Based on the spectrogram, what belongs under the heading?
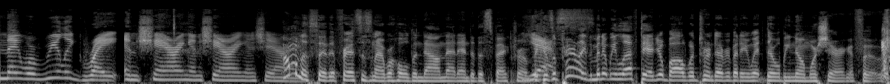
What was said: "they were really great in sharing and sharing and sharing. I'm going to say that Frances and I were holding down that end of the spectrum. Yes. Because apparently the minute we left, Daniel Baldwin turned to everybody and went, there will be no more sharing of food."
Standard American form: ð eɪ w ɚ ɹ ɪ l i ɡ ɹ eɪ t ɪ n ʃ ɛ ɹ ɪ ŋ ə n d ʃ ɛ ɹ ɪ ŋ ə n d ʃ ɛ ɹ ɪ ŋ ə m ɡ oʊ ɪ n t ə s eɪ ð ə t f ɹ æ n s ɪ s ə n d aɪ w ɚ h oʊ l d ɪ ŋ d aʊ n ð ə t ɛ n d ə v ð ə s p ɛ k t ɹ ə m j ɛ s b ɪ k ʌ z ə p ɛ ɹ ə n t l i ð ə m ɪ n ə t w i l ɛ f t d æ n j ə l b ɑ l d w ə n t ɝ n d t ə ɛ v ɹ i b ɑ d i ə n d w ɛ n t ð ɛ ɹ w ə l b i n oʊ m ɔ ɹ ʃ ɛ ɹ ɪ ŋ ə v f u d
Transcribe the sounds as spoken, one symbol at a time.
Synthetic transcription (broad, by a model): ð eɪ w ɚ ɹ ɪ l i ɡ ɹ eɪ t ɪ n ʃ ɛ ɹ ɪ ŋ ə n ʃ ɛ ɹ ɪ ŋ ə n ʃ ɛ ɹ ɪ ə m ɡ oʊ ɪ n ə s eɪ ð ə t f ɹ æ n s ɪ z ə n aɪ w ɚ h oʊ l d ɪ ŋ d aʊ n ð ə t ɛ n d ə v ð ə s p ɛ k t ɹ ə m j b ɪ k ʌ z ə p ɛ ɹ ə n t l i ð ə m ɪ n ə t w i l ɛ f t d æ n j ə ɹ b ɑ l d w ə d t ɝ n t ɛ v ɹ i b ɑ d i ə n w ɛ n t ð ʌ ɹ w ə l b i n oʊ m ɔ ɹ ʃ ɛ ɹ ɪ ŋ ə v f u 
